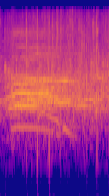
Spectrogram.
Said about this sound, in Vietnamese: Xin mời tất cả quý vị dành một tràng pháo tay cho em bé.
